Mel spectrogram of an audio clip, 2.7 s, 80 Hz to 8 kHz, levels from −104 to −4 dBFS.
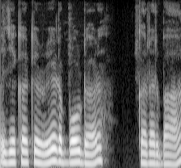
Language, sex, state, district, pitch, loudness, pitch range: Bhojpuri, female, Uttar Pradesh, Gorakhpur, 185 Hz, -16 LUFS, 170-195 Hz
